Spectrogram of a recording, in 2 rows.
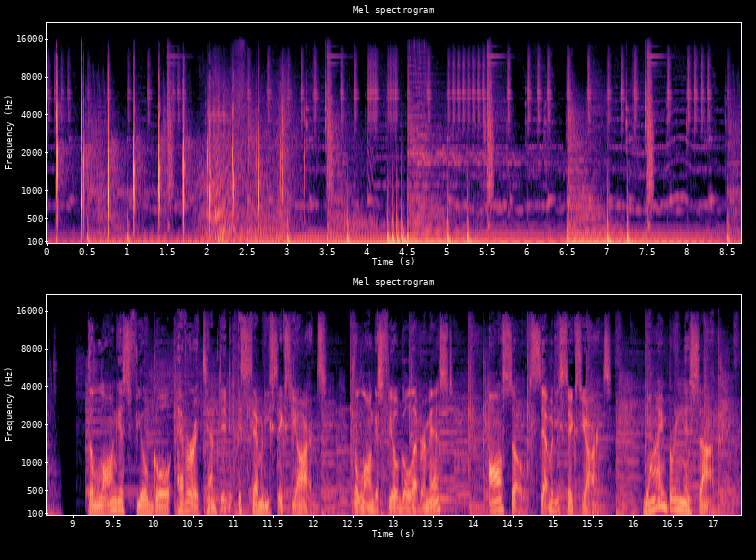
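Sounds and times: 
sharp rhythmic hand claps: 0.0s - 3.7s
bright musical backing: 0.0s - 17.3s
speech: 9.2s - 17.2s.

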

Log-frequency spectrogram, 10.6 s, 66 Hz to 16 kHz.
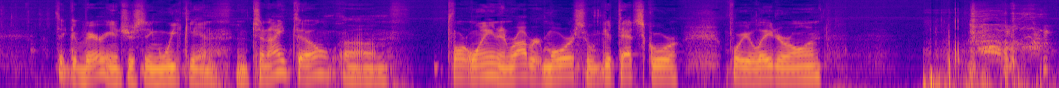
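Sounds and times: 
speech: 0.6s - 8.4s
harsh cough: 9.7s - 10.5s
rough throat-clearing rasp: 9.7s - 10.5s.

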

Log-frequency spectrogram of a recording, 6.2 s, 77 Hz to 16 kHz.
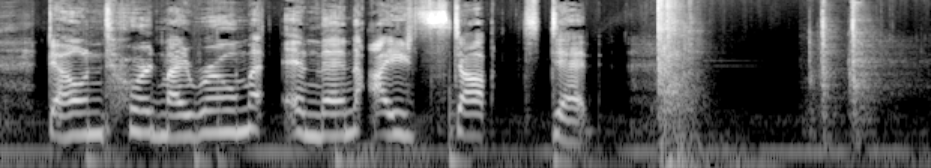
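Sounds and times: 
speech: 0.4s - 4.0s
lock being turned from the inside: 4.3s - 6.2s
room door shutting with dull low thud: 4.3s - 6.2s.

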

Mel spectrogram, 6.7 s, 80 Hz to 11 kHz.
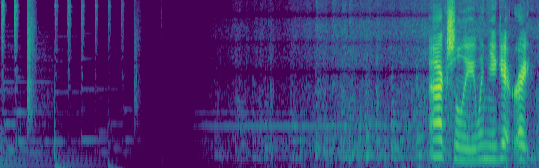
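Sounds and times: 
steady rolling roar of a moving train carriage: 2.8s - 6.7s
rhythmic clacks inside a moving train car: 3.2s - 6.7s
speech: 5.4s - 6.7s.

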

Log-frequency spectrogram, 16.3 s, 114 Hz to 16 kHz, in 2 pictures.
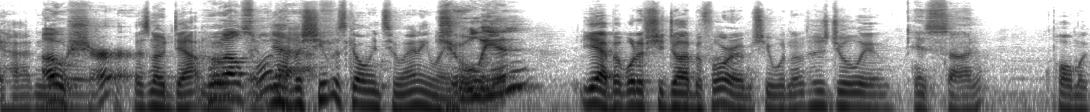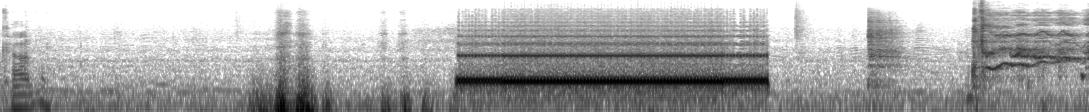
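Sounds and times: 
speech: 0.0s - 8.6s, 10.0s - 10.6s
telephone ringing with an electronic tone: 11.6s - 14.0s.

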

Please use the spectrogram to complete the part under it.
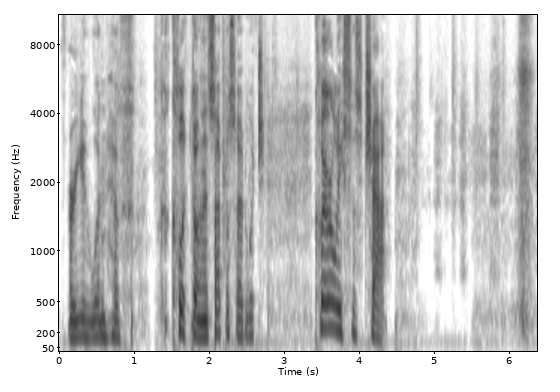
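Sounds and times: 
speech: 0.1s - 4.6s
dog panting: 2.1s - 6.3s.

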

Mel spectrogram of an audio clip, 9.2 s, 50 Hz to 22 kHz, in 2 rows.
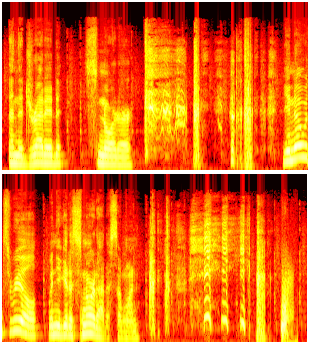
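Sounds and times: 
speech: 0.1s - 2.1s, 3.4s - 6.8s
laughter: 2.1s - 4.2s, 6.8s - 8.7s
rough low rasping fart blasts: 8.4s - 9.1s
short squeaky fart noises: 8.4s - 9.1s.

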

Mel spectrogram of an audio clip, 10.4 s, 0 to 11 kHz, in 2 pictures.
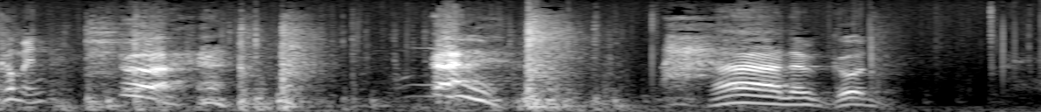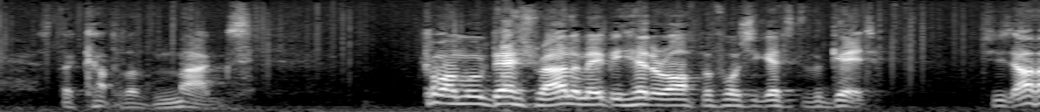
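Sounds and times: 
bodies slamming against a locked door: 0.0s - 3.8s
speech: 0.1s - 1.5s, 2.2s - 2.8s, 3.6s - 4.6s, 5.5s - 6.6s, 7.4s - 10.3s
people grunting with strained exertion: 0.4s - 4.3s.

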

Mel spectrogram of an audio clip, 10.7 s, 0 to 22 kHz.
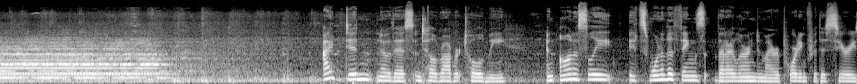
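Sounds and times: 
steam train horn blaring: 0.0s - 2.8s
steam train engine rumbling: 0.0s - 10.3s
speech: 4.4s - 10.6s.

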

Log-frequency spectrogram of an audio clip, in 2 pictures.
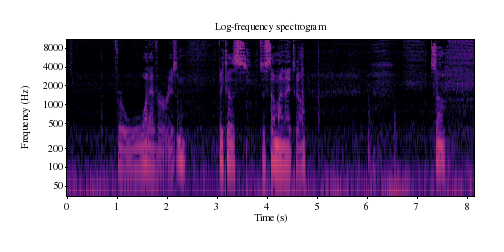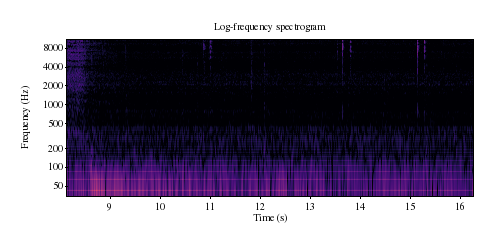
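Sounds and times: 
steady low hum of noise: 0.0s - 16.2s
speech: 1.0s - 4.9s, 7.3s - 7.8s
clicks on a computer: 10.4s - 11.1s, 13.5s - 13.9s, 15.1s - 15.6s
keystrokes on a computer keyboard: 10.7s - 11.1s, 15.1s - 15.4s.

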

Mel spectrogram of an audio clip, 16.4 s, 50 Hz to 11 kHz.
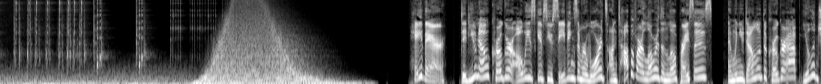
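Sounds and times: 
broad rushing sound: 0.0s - 6.9s
computer keyboard typing a password: 0.1s - 2.1s, 2.7s - 4.5s
speech: 8.3s - 16.4s.

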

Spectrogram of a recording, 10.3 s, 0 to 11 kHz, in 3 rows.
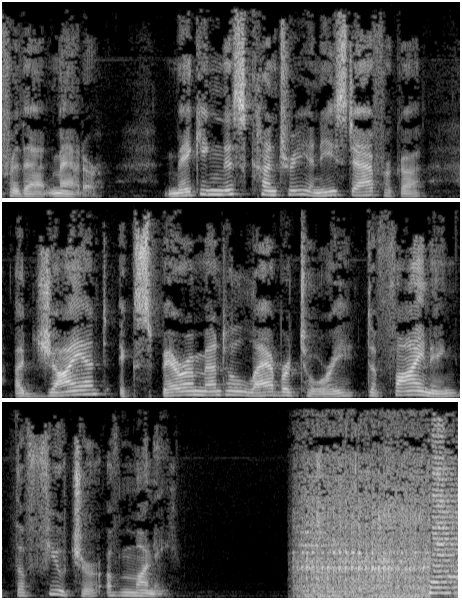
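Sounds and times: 
speech: 0.0s - 8.2s, 10.1s - 10.2s
dense traffic noise at a busy bus station in Nairobi Kenya: 9.0s - 10.2s
vehicle horns blaring at a bus station in Nairobi Kenya: 10.0s - 10.2s.

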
